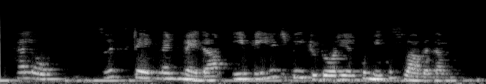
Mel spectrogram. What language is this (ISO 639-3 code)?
tel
